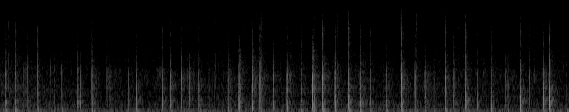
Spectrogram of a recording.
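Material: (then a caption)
Glass. Fingertips and nails tap quickly on the flat glass front of a framed octopus print. The result is a fast, uneven run of short, dry clicks with a mid-pitched tick, almost no ring, and a faint low hum underneath, all at a quiet level.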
